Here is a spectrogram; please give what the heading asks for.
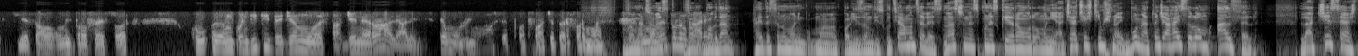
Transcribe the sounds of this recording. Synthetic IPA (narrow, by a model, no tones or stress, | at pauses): kt̪sije̞sawaunujpɾo̞fe̞so̞r | kuɨŋko̞nd̪it̪sijd̪e̞d͡ʒe̞nuəst̪ad͡ʒe̞ne̞ɾale̞ale̞sist̪e̞mulujnuse̞pʰot̪fat͡ʃe̞pe̞rfo̞̰rmant̪svəmuɨlnmsuomeest̪ulɨŋvkaeboɡd̪anhajd̪et̪sʲsənumonimonopo̞lizəmd̪iskut̪siaamɨnt̪se̞le̞snoast̪ɾəne̞spunesʲkəjeɾəwɨnro̞mɨnija̰t͡ʃe̞jat͡ʃe̞ʃt̪imʃino̞jbunat̪unt͡ʃʲaɦajsəluəmalt̪fe̞̰l | lat͡ʃe̞seaʃ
